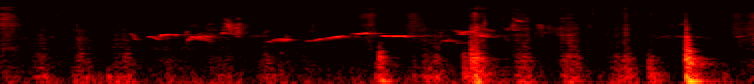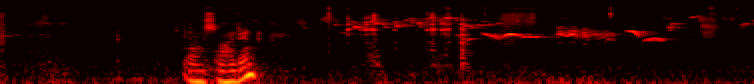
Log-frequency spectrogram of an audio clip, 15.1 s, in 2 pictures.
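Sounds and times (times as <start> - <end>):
small bird chirping: 1.1 - 6.9, 10.2 - 15.0.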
